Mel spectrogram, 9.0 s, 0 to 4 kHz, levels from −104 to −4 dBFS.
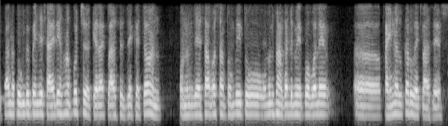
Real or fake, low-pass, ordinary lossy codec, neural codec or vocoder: fake; 3.6 kHz; none; vocoder, 44.1 kHz, 128 mel bands, Pupu-Vocoder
